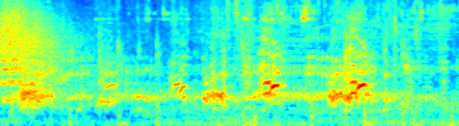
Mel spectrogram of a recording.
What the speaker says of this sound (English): Like wolves, dogs hunt by instinct, going for the legs or neck to bring down a large animal.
